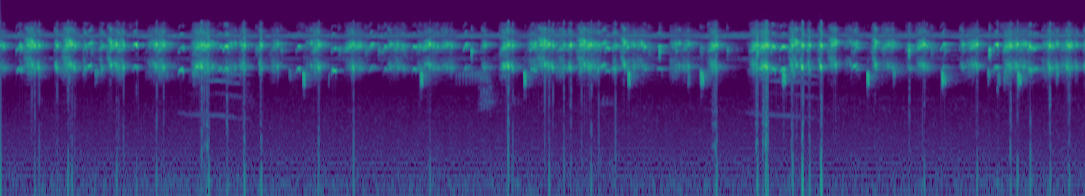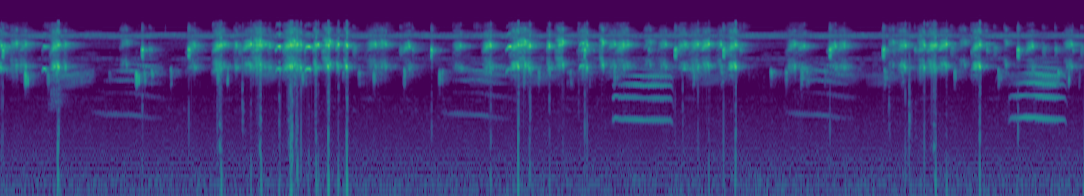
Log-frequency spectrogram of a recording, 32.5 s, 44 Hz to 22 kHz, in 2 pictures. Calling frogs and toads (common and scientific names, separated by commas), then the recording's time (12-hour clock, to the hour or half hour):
lesser tree frog (Dendropsophus minutus), dwarf tree frog (Dendropsophus nanus), Pithecopus azureus, menwig frog (Physalaemus albonotatus), waxy monkey tree frog (Phyllomedusa sauvagii)
~11pm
